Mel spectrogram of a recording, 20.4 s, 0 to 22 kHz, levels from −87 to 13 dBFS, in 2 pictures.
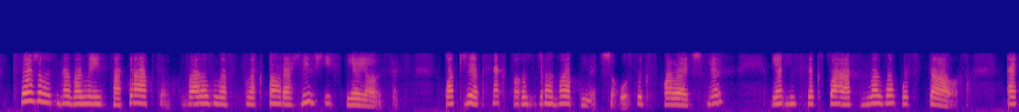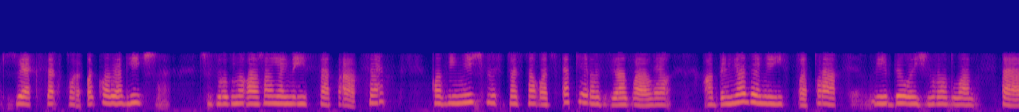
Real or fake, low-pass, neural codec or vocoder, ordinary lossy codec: fake; 3.6 kHz; codec, 16 kHz, 0.5 kbps, FreqCodec, smaller model; none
